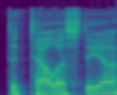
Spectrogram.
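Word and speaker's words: tetelestai: So Jesus did on, when he said it is finished, it's pronounced tetelestia, I think.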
